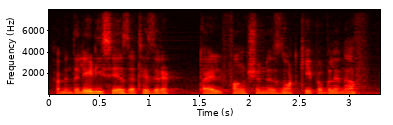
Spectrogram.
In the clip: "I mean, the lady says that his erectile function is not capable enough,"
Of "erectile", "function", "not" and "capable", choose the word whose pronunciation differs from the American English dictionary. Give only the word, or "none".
erectile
